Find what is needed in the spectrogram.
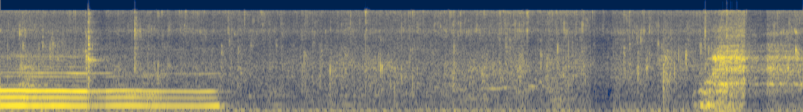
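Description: Chopped meat sizzling in a large wok over a wood fire while a metal ladle stirs and scrapes against the pan, with a louder scrape about three and a half seconds in. A person's voice holds one long, steady note for the first second.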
